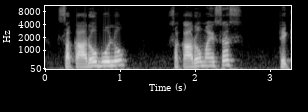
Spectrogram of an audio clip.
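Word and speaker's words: Saccharomyces: नहीं, जिस तरीके से आप प्रोनाउंस कर रहे हैं उसी तरीके से आपको स्पेलिंग याद करनी पड़ेगी। मैं इसको सैकारोमाइसिस या सैकारोमाइसिस से याद रखता हूं, क्योंकि सैक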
